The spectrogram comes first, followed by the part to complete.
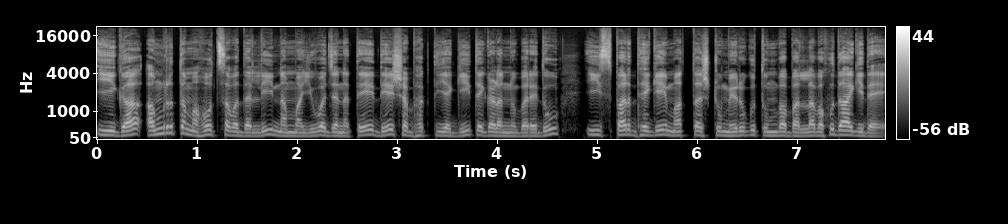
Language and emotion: Kannada, neutral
